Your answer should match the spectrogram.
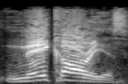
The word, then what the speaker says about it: Narius: fans know narus that is narius not narus not narus narus so we want to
